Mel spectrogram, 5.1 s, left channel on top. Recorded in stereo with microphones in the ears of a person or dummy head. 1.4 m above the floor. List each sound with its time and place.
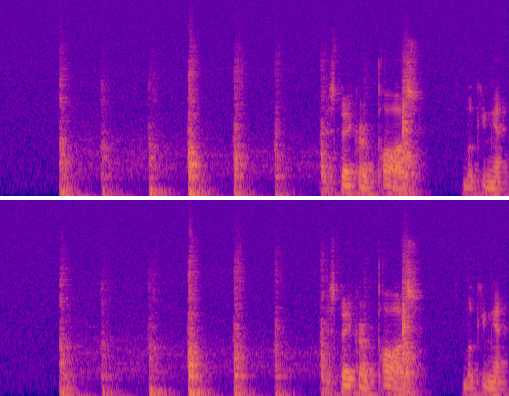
0.6 s running footsteps: 10° left (ahead or behind), 1.8 m; by 4.2 s 5° right (ahead or behind), 5 m
3.3 s a man speaking: centre (ahead or behind), 1.9 m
